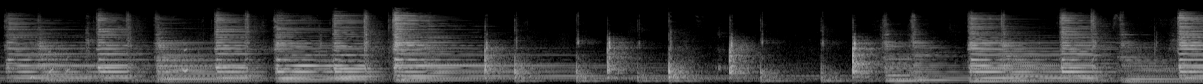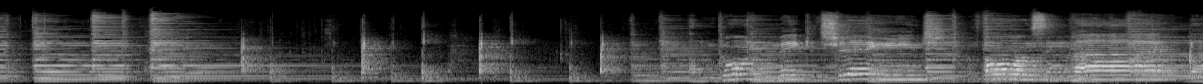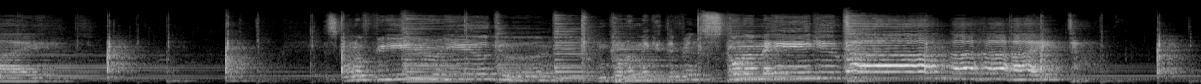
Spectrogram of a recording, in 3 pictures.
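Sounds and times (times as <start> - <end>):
acoustic guitar strumming: 0.0 - 36.0.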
